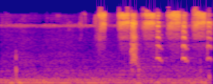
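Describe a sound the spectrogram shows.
Baby animals squeak in high, rapid peeps close by.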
